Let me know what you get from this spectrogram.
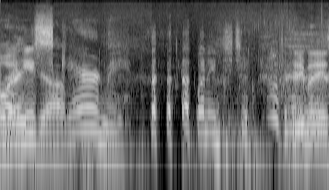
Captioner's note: both laugh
